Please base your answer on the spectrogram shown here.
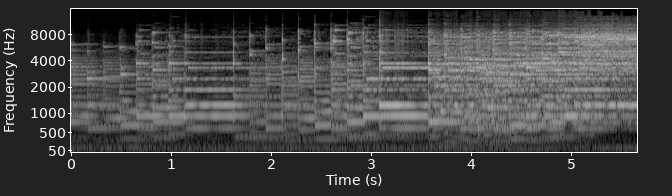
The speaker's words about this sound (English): And now the phones don't ring anymore. They play colorful little jingles. My favorite is the sequence of melody that repeats itself 3 times, each one louder than the last.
